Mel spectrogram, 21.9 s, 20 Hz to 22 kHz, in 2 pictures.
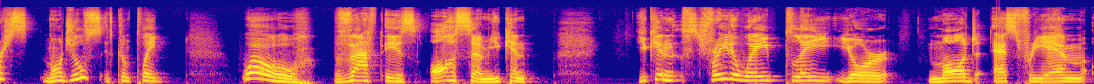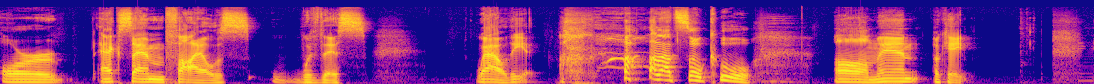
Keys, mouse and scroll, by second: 21.3 click.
